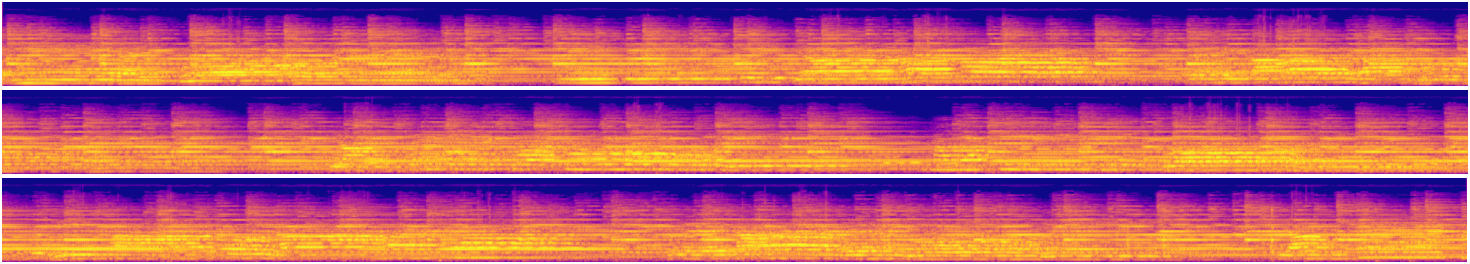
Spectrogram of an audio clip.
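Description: Church bells ringing a continuous peal: strokes follow one another without pause, their tones overlapping and hanging on together.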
